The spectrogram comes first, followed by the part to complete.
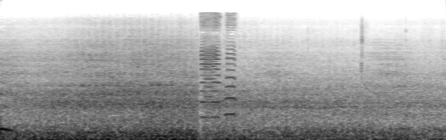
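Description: Steady road traffic rumble, with one brief car-horn toot about two seconds in.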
